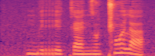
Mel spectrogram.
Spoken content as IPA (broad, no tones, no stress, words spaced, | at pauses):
mbere kænzɔ̃ ǁɔ̃ɐ̯la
